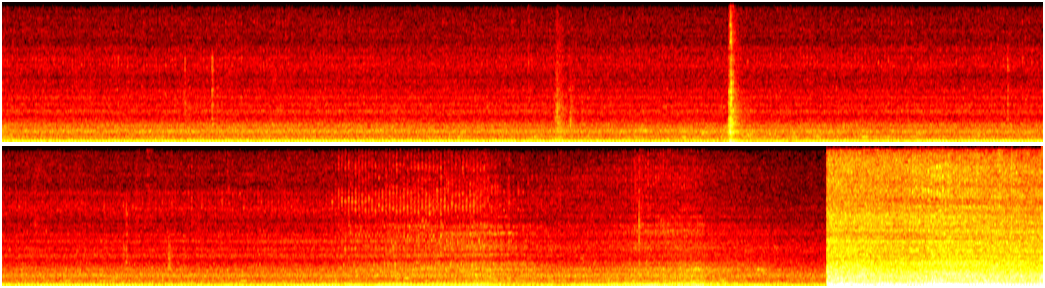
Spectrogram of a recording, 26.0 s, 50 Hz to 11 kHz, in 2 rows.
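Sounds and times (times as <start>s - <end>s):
vehicle engine idling: 23.4s - 26.0s.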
